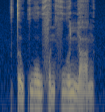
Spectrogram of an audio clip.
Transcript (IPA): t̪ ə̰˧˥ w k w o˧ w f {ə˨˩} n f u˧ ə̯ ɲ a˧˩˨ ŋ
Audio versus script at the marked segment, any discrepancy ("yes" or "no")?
yes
